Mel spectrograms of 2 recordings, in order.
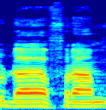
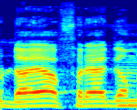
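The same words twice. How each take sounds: First: डायाफ्राम said with no g sound, as dye-uh-fraam; डायाफ्राम pronounced without the g, which is silent. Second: डायाफ्रागम said with a sounded g before the m, the mistaken way; डायाफ्रागम pronounced with the g spoken aloud, as students wrongly read it. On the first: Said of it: "ये जी silent है इसमें". (डायाफ्राम में जी silent, बिना ग के बोलें) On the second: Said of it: "इसको डायाफ्रागम नहीं पढ़ना". (डायाफ्रागम, ग बोलकर, गलत उच्चारण) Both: Shown as a demonstration.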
